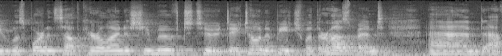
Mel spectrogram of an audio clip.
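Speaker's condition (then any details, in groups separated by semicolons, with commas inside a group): No condition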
